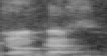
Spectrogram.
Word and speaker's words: drunkard: a drunker thank God he's not yet a drunker you will not be a drunker he's a drunkard he is okay did you mean he's a drunkard he is no I want you to pronounce it he's a drunkard good the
